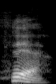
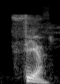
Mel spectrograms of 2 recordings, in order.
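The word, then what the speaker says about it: vier: Fear. Fear. Fear. Yeah. Because V is quite often pronounced as an F if it starts a word.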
